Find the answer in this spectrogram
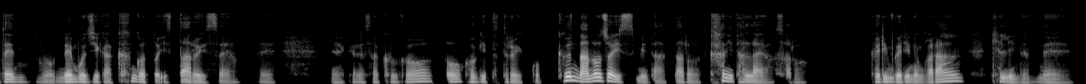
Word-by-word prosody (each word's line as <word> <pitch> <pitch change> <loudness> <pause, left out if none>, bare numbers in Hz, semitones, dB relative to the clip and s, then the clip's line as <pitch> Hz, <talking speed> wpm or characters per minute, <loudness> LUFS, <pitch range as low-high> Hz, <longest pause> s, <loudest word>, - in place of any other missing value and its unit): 된 110 -3 +1
뭐 100 -2 -5
메모지가 105 -4 +2
큰 - - -4
것도 - - +1
있 - - -6
따로 100 -4 +3
있어요. 85 - -6 0.2
네. 90 -1 -11 0.6
네 90 -1 -10
그래서 90 +1 -8
그것도 125 +6 -2
거기도 110 -4 -4
들어 95 - -2
있고. - - -10
그건 185 0 +6
나눠져 165 +6 +8
있습니다 90 -5 -3
따로. 95 -1 -3
칸이 155 -4 +2
달라요 95 -6 0
서로. 85 +1 -11 0.6
그림 110 -2 +1
그리는 95 -4 +2
거랑 140 - +2 0.3
캘리는. 85 -7 -2
네. 80 -3 -6
100 Hz, 325 characters per minute, -25 LUFS, 90-115 Hz, 0.6 s, 나눠져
